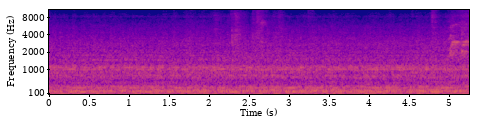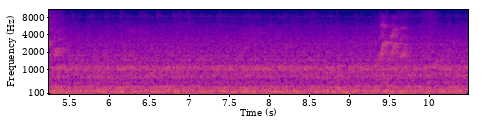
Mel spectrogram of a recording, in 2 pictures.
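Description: A pet parrot giving three short, faint calls a few seconds apart over a steady low room hum. This is the little song that the owner takes for a hormonal hen's song.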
